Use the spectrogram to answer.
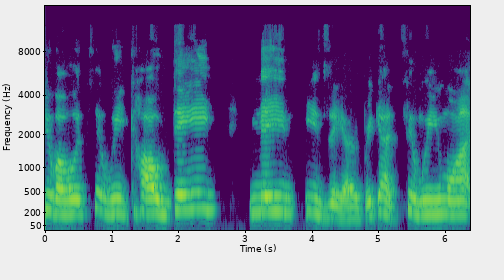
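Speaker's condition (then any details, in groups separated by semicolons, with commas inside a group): Cerebral palsy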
